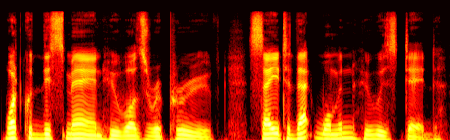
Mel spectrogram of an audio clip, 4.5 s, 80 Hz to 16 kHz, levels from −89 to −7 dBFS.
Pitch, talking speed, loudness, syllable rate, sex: 110 Hz, 185 wpm, -20 LUFS, 4.1 syllables/s, male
